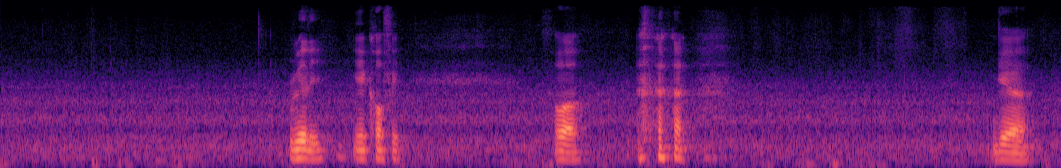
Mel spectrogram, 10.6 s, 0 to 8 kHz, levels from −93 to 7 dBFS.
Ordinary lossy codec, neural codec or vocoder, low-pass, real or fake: none; none; 7.2 kHz; real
